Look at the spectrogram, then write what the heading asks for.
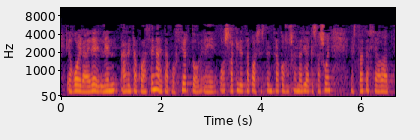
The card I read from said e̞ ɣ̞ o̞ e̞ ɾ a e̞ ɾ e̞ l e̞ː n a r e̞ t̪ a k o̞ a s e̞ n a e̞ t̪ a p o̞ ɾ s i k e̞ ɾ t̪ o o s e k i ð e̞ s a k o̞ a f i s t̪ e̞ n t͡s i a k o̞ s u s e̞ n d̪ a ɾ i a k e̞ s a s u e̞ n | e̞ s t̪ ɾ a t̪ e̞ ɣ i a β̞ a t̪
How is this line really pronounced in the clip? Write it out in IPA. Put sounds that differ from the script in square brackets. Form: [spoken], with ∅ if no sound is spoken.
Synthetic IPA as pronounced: e̞ ɣ̞ o̞ e̞ ɾ a e̞ ɾ e̞ l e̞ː n a r e̞ t̪ a k o̞ a s e̞ n a e̞ t̪ a p o̞ ɾ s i [∅] e̞ ɾ t̪ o o s [a] k i ð e̞ [t͡s] a k o̞ a [s] i s t̪ e̞ n t͡s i a k o̞ s u s e̞ n d̪ a ɾ i a k e̞ s a s u e̞ n | e̞ s t̪ ɾ a t̪ e̞ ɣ i a β̞ a t̪

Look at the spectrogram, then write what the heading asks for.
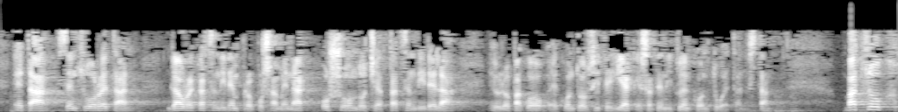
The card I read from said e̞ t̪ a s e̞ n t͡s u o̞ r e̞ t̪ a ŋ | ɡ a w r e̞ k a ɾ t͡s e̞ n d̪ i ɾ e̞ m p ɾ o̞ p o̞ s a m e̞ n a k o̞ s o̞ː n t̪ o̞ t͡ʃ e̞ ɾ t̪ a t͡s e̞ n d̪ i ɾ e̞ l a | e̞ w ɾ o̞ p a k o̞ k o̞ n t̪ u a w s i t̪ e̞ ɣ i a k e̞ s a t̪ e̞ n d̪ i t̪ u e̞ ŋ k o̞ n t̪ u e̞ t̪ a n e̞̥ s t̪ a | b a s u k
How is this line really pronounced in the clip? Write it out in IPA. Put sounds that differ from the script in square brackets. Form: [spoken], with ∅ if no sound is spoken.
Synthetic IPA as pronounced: e̞ t̪ a s e̞ n t͡s u o̞ r e̞ t̪ a ŋ | ɡ a w r e̞ k a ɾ t͡s e̞ n d̪ i ɾ e̞ m p ɾ o̞ p o̞ s a m e̞ n a k o̞ s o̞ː n [d̪] o̞ t͡ʃ e̞ ɾ t̪ a t͡s e̞ n d̪ i ɾ e̞ l a | e̞ w ɾ o̞ p a k o̞ k o̞ n t̪ u a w s i t̪ e̞ ɣ i a k e̞ s a t̪ e̞ n d̪ i t̪ u e̞ ŋ k o̞ n t̪ u e̞ t̪ a n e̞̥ s t̪ a | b a [t͡s] u k

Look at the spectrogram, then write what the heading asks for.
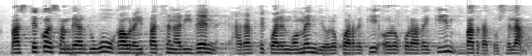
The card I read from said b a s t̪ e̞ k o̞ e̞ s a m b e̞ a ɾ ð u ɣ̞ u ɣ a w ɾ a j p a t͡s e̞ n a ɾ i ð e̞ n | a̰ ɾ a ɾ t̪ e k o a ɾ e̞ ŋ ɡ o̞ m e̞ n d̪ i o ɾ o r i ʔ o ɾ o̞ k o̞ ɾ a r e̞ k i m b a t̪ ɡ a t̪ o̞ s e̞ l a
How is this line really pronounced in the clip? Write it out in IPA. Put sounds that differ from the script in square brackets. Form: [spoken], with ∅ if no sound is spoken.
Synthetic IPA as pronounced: b a s t̪ e̞ k o̞ e̞ s a m b e̞ a ɾ ð u ɣ̞ u ɣ a w ɾ a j p a t͡s e̞ n a ɾ i ð e̞ n | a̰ ɾ a ɾ t̪ e k o a ɾ e̞ ŋ ɡ o̞ m e̞ n d̪ i o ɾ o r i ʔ o ɾ o̞ k o̞ ɾ a r e̞ k i m b a t̪ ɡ a t̪ o̞ s e̞ l a

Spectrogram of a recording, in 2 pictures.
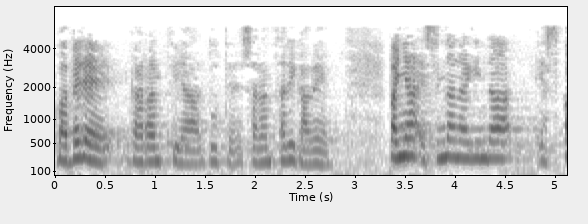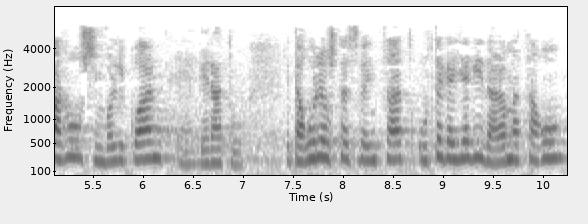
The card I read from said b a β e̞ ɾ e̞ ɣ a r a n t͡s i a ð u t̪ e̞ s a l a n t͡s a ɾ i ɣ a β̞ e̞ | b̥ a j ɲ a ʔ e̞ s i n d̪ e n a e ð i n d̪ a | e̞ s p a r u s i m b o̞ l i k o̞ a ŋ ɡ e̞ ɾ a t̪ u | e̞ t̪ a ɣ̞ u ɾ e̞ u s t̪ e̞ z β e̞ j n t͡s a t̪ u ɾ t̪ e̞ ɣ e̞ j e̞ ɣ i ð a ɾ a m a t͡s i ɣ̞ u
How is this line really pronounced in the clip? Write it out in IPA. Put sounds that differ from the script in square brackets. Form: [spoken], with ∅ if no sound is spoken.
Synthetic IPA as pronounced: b a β e̞ ɾ e̞ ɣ a r a n t͡s i a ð u t̪ e̞ s a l a n t͡s a ɾ i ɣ a β̞ e̞ | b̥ a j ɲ a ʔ e̞ s i n d̪ [a] n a e [ɣ] i n d̪ a | e̞ s p a r u s i m b o̞ l i k o̞ a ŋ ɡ e̞ ɾ a t̪ u | e̞ t̪ a ɣ̞ u ɾ e̞ u s t̪ e̞ z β e̞ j n t͡s a t̪ u ɾ t̪ e̞ ɣ e̞ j e̞ ɣ i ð a ɾ a m a t͡s [a] ɣ̞ u

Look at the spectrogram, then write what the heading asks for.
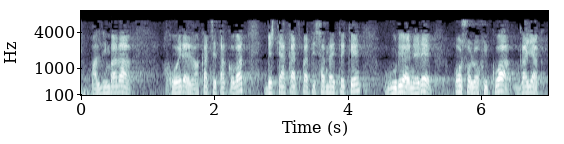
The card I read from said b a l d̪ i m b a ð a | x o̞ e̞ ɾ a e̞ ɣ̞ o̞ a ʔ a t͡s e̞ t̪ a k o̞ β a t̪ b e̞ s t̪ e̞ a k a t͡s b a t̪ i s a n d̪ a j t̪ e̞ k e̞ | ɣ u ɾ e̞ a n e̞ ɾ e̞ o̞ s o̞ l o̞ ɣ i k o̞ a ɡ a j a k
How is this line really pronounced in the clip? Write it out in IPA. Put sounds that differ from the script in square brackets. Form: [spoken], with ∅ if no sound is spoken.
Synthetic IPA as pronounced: b a l d̪ i m b a ð a | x o̞ e̞ ɾ a e̞ [ð̞] o̞ a [k] a t͡s e̞ t̪ a k o̞ β a t̪ b e̞ s t̪ e̞ a k a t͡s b a t̪ i s a n d̪ a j t̪ e̞ k e̞ | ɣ u ɾ e̞ a n e̞ ɾ e̞ o̞ s o̞ l o̞ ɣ i k o̞ a ɡ a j a k

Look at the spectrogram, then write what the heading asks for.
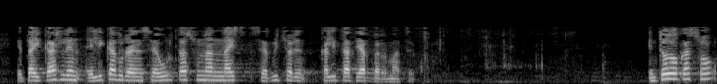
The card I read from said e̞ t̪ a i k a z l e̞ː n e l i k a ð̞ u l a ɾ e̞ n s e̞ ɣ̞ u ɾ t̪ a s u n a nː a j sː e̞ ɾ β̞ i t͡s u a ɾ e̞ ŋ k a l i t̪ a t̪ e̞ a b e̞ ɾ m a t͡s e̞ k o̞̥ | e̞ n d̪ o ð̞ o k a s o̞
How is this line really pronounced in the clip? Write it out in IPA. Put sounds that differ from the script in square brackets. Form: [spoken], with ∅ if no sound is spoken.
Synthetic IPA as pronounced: e̞ t̪ a i k a z l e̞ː n e l i k a ð̞ u [ɾ] a ɾ e̞ n s e̞ ɣ̞ u ɾ t̪ a s u n a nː a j sː e̞ ɾ β̞ i t͡s u a ɾ e̞ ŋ k a l i t̪ a t̪ e̞ a b e̞ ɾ m a t͡s e̞ k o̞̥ | e̞ n [t̪] o ð̞ o k a s o̞

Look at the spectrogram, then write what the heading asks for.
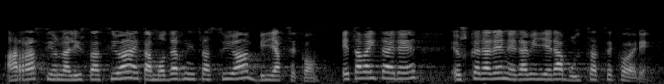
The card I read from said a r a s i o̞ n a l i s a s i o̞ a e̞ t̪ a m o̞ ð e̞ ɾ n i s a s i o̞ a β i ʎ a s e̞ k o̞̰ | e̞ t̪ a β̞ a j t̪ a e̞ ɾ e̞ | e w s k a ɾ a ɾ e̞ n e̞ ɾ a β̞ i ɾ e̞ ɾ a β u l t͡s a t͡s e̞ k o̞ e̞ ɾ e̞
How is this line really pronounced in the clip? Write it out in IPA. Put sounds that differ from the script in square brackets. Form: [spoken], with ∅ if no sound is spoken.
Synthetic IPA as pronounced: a r a s i o̞ n a l i s a s i o̞ a e̞ t̪ a m o̞ ð e̞ ɾ n i s a s i o̞ a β i ʎ a [t͡s] e̞ k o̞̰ | e̞ t̪ a β̞ a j t̪ a e̞ ɾ e̞ | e w s k a ɾ a ɾ e̞ n e̞ ɾ a β̞ i [ʎ] e̞ ɾ a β u l t͡s a t͡s e̞ k o̞ e̞ ɾ e̞

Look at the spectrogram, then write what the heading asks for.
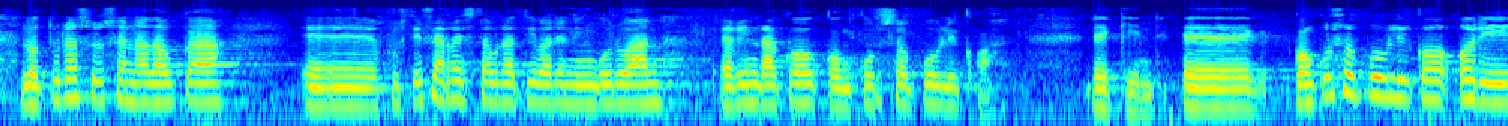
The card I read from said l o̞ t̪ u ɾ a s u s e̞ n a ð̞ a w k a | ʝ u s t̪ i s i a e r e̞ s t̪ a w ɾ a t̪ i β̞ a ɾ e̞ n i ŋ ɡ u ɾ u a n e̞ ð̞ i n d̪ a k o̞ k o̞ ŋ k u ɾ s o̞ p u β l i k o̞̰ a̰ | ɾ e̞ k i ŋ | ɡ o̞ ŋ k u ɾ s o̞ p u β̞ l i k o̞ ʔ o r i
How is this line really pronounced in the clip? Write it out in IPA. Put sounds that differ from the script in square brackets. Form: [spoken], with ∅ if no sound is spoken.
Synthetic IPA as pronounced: l o̞ t̪ u ɾ a s u s e̞ n a ð̞ a w k a | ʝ u s t̪ i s i a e r e̞ s t̪ a w ɾ a t̪ i β̞ a ɾ e̞ n i ŋ ɡ u ɾ u a n e̞ [ɣ̞] i n d̪ a k o̞ k o̞ ŋ k u ɾ s o̞ p u β l i k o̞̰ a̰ | ɾ e̞ k i [n] | [k] o̞ ŋ k u ɾ s o̞ p u β̞ l i k o̞ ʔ o [ɾ] i

